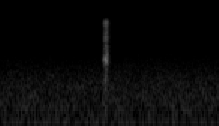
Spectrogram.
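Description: A pen taps once against paper.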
